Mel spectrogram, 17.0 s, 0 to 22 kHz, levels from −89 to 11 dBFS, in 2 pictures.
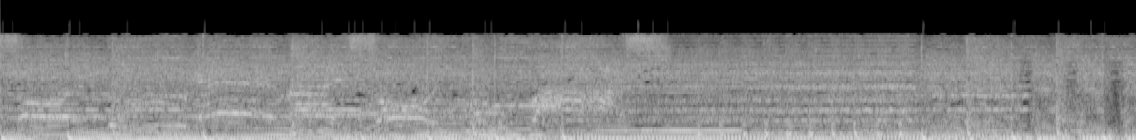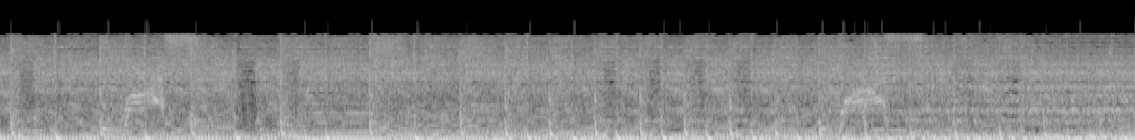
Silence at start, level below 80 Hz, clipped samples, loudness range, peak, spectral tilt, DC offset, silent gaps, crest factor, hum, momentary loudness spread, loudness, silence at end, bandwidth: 0 s; -14 dBFS; under 0.1%; 1 LU; 0 dBFS; -4 dB/octave; under 0.1%; none; 10 dB; none; 2 LU; -10 LUFS; 0 s; 8 kHz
